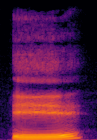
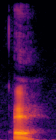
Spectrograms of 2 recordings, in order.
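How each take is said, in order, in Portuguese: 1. A vogal é dita com a boca fechada. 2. A vogal é dita com a boca aberta. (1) "o E longo se tornou E" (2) "mas o E breve é"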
